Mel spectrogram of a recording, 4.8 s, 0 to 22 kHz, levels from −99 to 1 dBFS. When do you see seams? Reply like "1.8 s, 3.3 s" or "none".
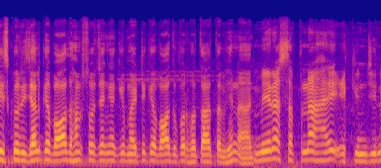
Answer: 3.2 s

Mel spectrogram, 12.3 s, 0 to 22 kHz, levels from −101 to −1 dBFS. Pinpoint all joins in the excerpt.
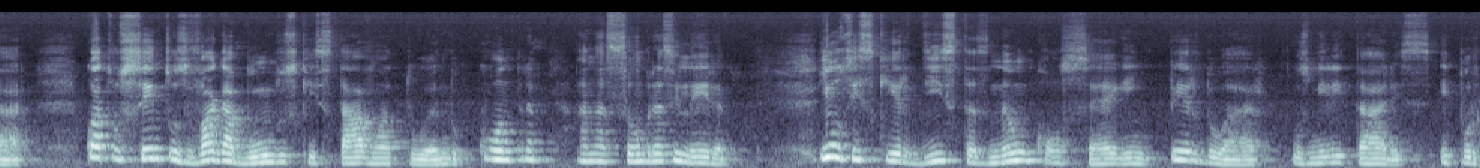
4.6 s

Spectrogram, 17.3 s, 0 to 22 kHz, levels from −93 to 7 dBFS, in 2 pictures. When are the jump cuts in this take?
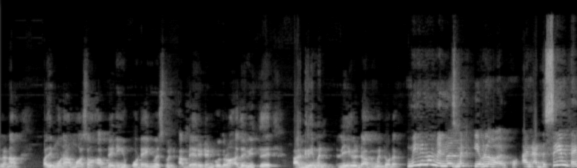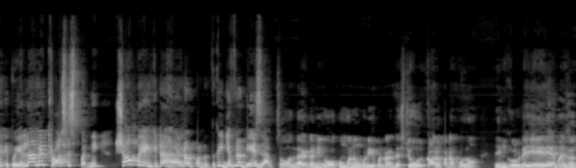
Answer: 6.0 s

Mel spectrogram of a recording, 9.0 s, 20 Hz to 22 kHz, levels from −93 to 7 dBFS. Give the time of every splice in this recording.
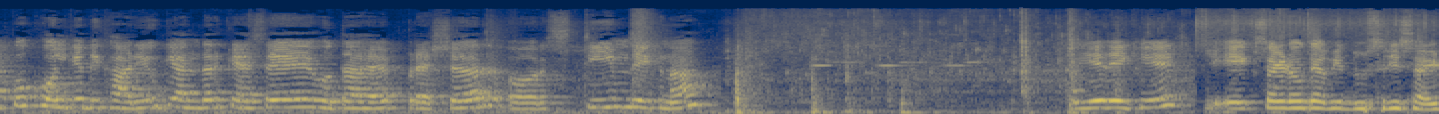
4.5 s, 7.5 s

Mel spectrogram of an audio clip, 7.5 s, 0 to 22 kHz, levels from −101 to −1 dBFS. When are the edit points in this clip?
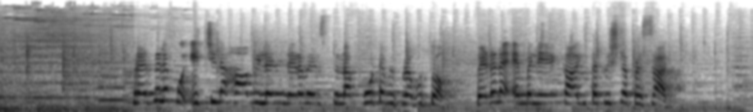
none

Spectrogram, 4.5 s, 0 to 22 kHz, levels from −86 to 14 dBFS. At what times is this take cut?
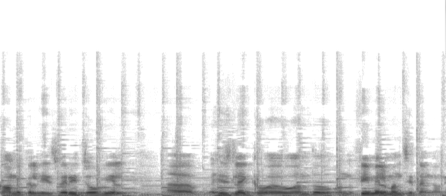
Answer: none

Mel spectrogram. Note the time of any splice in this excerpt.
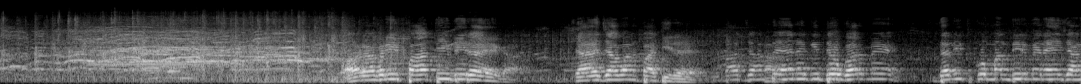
7.3 s

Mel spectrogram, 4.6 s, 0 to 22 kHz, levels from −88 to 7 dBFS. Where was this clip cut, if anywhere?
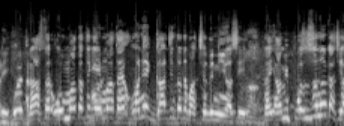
none

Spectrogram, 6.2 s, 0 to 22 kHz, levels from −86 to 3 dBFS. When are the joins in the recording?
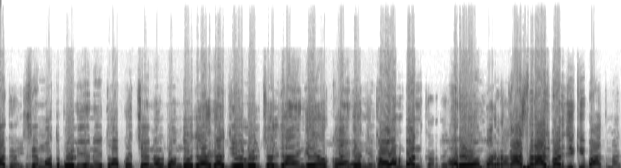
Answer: none

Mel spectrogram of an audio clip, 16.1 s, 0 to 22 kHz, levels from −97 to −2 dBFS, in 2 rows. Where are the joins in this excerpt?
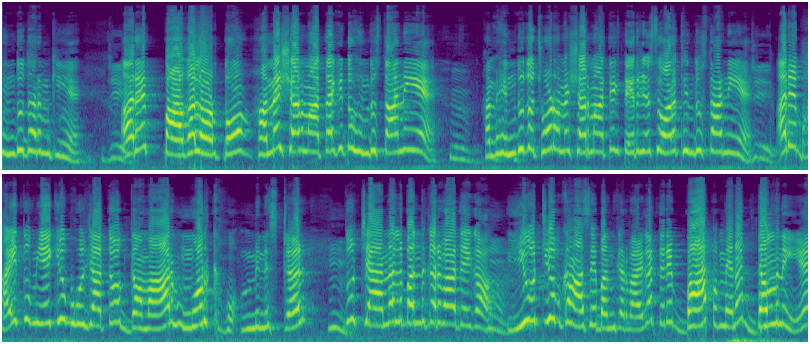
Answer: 7.6 s

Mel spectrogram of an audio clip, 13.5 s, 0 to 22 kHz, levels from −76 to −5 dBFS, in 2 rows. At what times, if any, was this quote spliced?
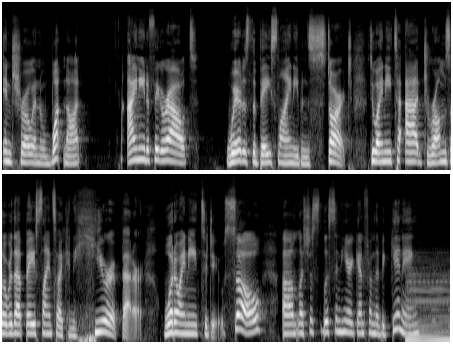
none

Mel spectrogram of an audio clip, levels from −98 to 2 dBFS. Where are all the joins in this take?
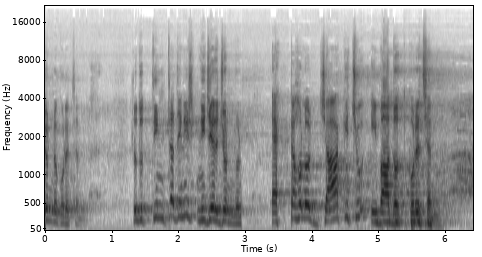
2.9 s

